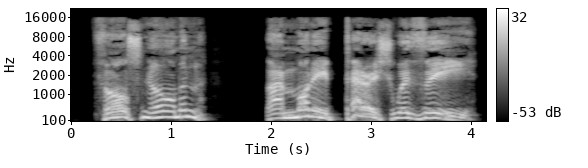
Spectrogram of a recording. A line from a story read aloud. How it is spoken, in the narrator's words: exclaiming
